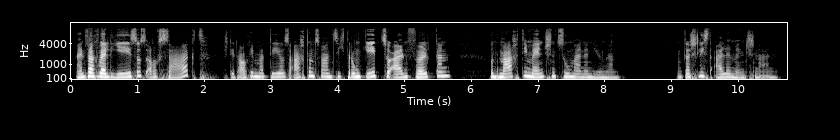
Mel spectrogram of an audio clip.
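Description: A woman's voice: mid-range voice, steady tone, normal speed, darkish tone, dry recording. A woman giving a conversational sermon, often adding a questioning "ja" as she explains a Bible passage. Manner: conversational, frequent "ja" tags. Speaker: preacher.

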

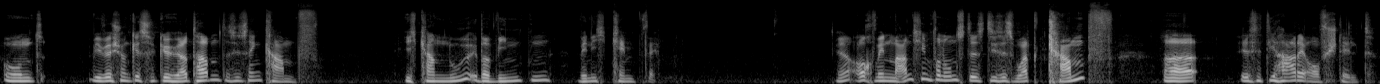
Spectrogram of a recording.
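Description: Slow, husky-voiced preacher. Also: male voice, on the high side, fairly bright tone, no echo. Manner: conversational, checks in with the congregation by asking "Ja?". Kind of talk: sermon.

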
